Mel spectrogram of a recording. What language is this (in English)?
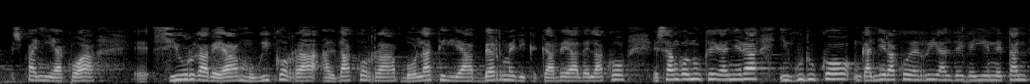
Basque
